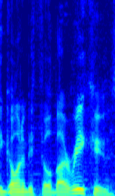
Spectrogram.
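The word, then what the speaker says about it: Rikku: to be filled by Riku, spelled with 2 Ks, from Final Fantasy X. However, since there was already a main character named Riku, pronounced the same as Riku, she was replaced by Yuffie.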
